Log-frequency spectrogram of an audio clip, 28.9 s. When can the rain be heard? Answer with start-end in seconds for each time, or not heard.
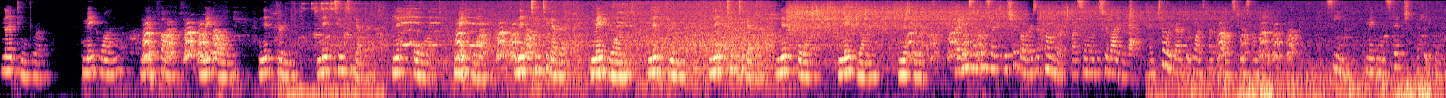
6.4-28.8.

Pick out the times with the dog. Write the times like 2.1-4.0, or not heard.
2.8-4.5, 9.1-10.8, 18.1-19.8, 24.3-26.0.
